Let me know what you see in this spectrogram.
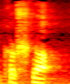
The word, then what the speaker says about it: Krishna: And most of us don't pronounce Krishna properly. It should be Krishna.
